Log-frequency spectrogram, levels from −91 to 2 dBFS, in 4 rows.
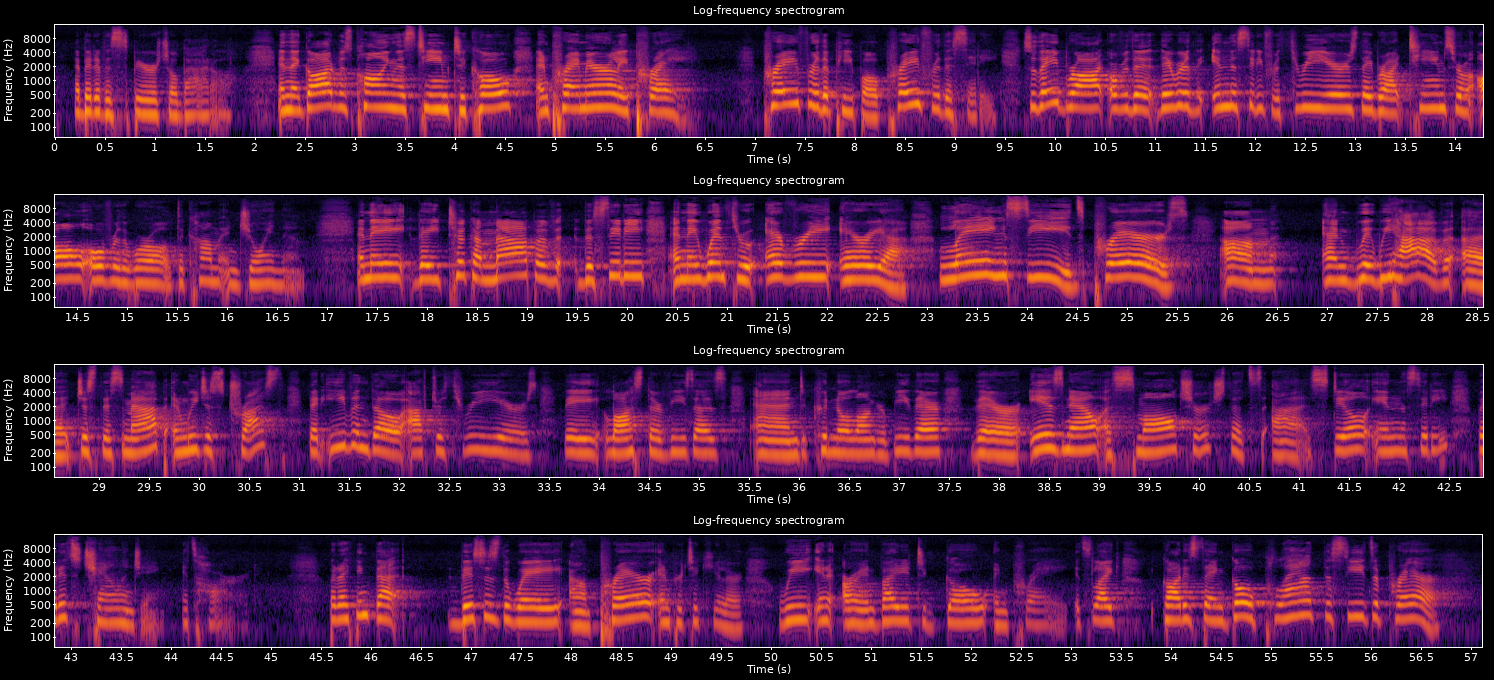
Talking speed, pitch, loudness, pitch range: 155 wpm, 230 Hz, -27 LUFS, 205-260 Hz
